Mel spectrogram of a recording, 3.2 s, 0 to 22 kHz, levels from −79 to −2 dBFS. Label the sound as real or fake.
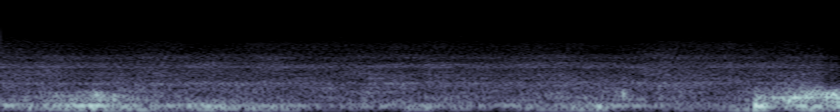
fake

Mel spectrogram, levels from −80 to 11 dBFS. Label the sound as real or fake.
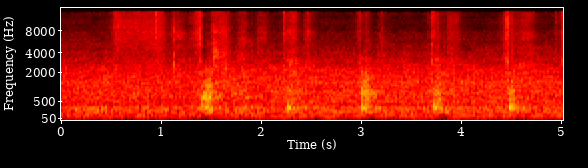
fake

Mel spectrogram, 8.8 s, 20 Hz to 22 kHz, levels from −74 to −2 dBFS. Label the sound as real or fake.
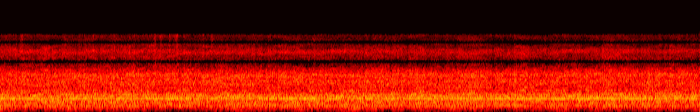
fake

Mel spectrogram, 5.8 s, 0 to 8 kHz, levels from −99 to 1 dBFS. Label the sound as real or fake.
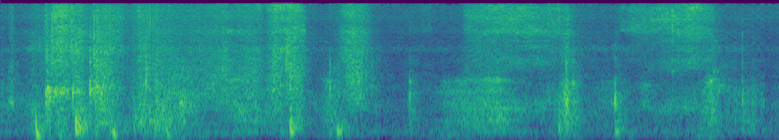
fake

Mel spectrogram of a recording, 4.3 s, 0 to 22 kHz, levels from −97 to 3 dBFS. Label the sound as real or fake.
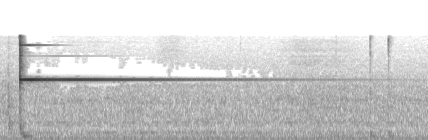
real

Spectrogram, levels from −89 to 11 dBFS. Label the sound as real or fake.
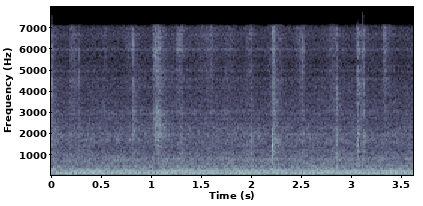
fake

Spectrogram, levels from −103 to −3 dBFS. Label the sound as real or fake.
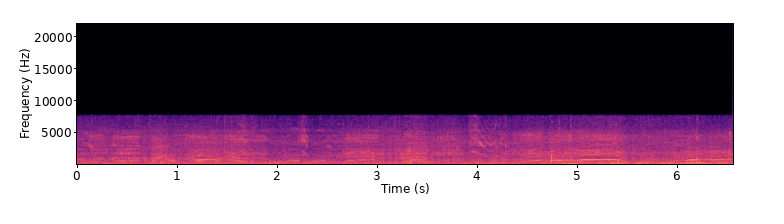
real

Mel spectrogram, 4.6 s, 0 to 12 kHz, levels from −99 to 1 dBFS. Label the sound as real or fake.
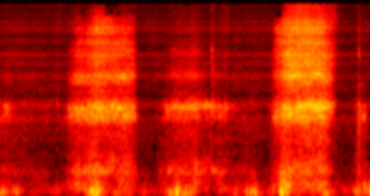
fake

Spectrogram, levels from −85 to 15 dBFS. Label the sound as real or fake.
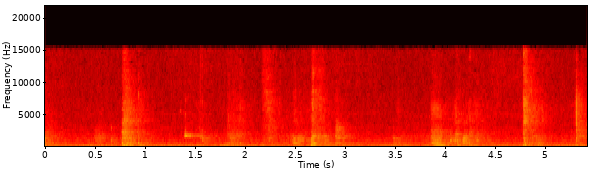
real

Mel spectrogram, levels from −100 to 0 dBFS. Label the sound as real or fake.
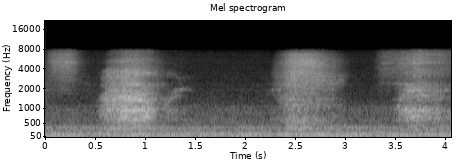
fake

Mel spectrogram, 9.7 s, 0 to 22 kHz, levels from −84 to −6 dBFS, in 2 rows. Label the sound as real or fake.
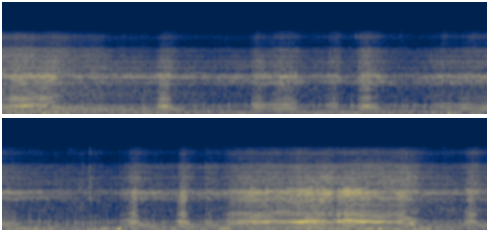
real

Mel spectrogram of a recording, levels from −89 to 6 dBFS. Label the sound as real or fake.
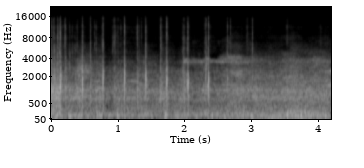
fake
